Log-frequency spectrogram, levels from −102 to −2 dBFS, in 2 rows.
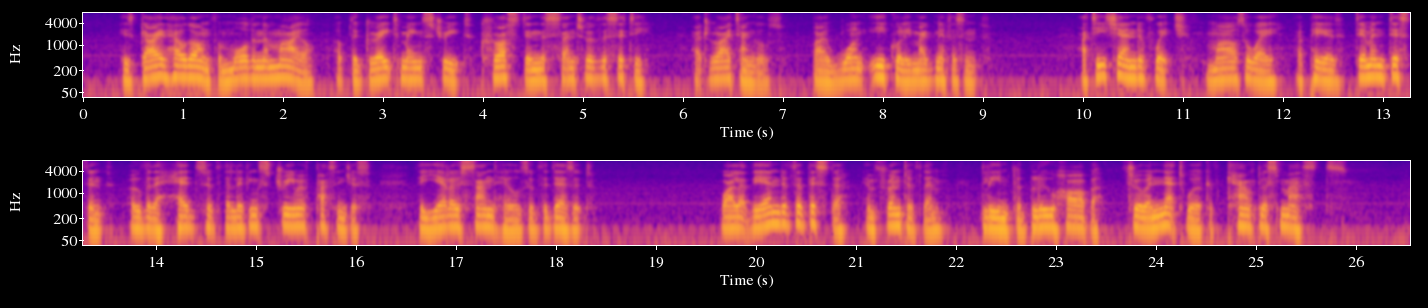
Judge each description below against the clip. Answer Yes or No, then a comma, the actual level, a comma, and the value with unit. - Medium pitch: No, low, 115 Hz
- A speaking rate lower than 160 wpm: No, average, 170 wpm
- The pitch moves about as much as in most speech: Yes, average, 3.8 semitones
